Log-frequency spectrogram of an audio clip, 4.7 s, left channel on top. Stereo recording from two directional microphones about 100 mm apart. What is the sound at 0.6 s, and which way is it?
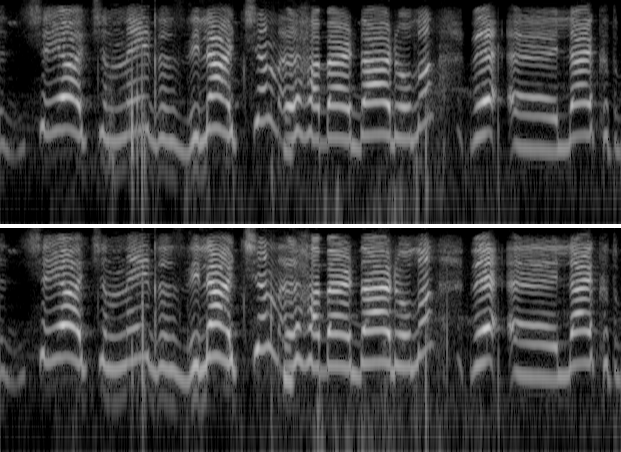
Speech, 25° right (ahead or behind).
